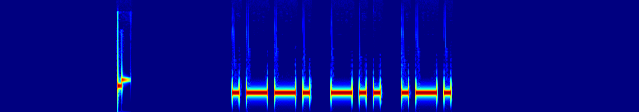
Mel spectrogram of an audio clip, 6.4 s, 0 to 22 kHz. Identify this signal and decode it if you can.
Morse code, heard as a keyed tone, about 17 wpm, 700 Hz. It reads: PDR
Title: USA Call Sign Postfixes - 3 Letters 17wpm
